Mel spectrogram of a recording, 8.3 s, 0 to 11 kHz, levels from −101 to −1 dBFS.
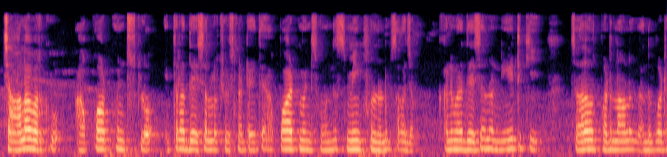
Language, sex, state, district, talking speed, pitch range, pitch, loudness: Telugu, male, Andhra Pradesh, Guntur, 145 wpm, 175-190 Hz, 180 Hz, -21 LUFS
